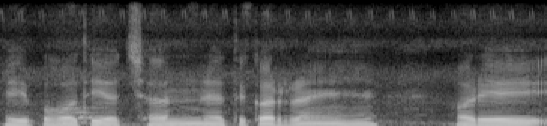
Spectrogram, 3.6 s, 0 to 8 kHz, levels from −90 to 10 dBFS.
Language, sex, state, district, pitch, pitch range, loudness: Hindi, male, Madhya Pradesh, Umaria, 115 Hz, 110-120 Hz, -18 LUFS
